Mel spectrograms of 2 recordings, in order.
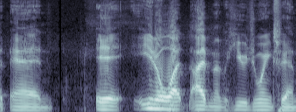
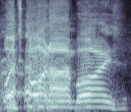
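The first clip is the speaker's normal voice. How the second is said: higher, louder call-out; mock hearty greeting; 8 semitones higher, 6 dB louder, slower than usual. Drunk teen hailing strangers at a tailgate, loud hearty greeting. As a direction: hail the boys across the lot.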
